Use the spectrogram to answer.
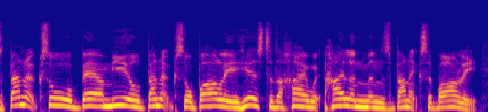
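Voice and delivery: high-pitched mock Scottish recital; terrible Scottish accent. Presenter voicing the third patient in a joke, bad Scottish accent. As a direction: declaim it in a hammed-up, badly faked Scottish accent. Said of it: "my terrible attempt at Scottish accent".

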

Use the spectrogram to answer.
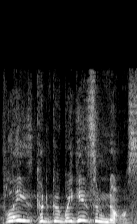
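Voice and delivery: high pleading voice. Retold or imitated. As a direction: beg for the gas. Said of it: "I was like".

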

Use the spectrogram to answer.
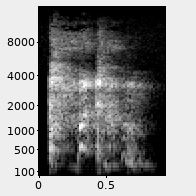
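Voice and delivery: one hard cough to clear tea; deliberate throat-clearing cough. Real, not acted. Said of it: "let me just cough".

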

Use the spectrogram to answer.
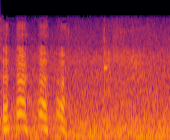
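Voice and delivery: short amused laugh. Real, not acted. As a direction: laugh at the joke. Officer laughs at driver's joke.

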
